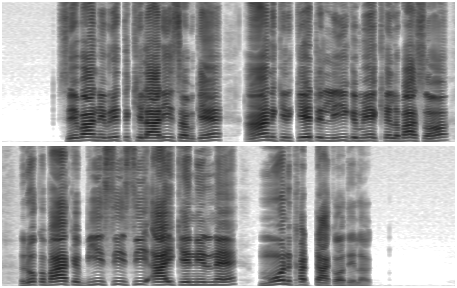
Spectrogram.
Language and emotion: Maithili, disgusted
